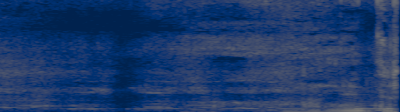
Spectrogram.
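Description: Faint, wheezy breathing with short thin whistling tones, then a man starts speaking near the end.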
